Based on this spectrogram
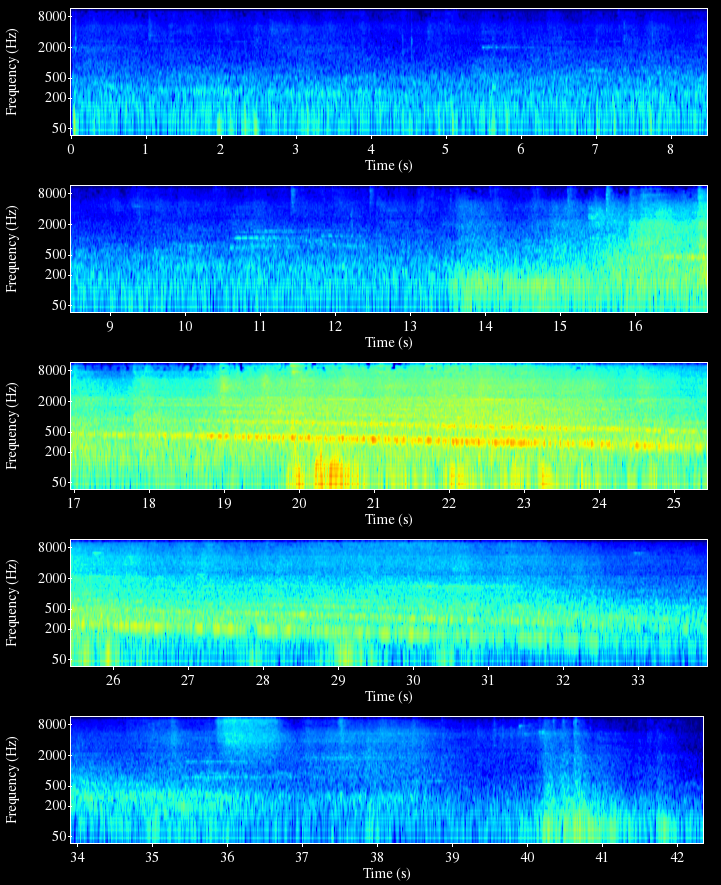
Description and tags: Moscow metro train arrives
train, Moscow, metro, arrives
